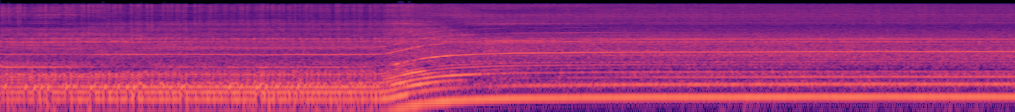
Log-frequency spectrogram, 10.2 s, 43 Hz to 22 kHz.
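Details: Invatech Italia model 868 Mister Duster two-stroke blower, first run after priming and choked start: rough start, then quickly climbs to a steady even high chainsaw-like note without misses; runs healthy.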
